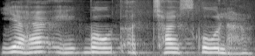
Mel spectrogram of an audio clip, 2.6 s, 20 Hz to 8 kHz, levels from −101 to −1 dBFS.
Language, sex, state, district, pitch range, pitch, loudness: Hindi, female, Uttar Pradesh, Saharanpur, 225-240 Hz, 230 Hz, -17 LUFS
